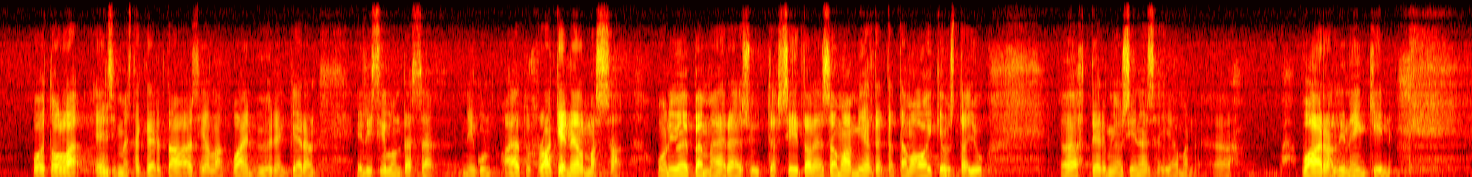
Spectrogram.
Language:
Finnish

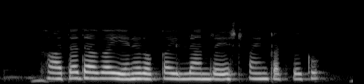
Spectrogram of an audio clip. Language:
Kannada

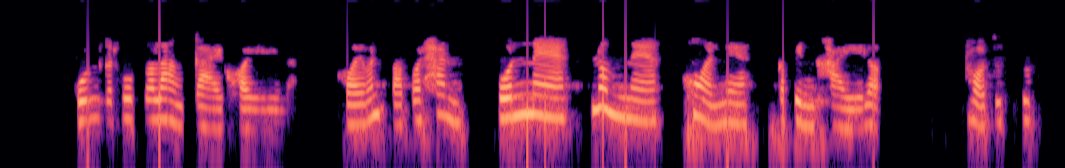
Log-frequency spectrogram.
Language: Thai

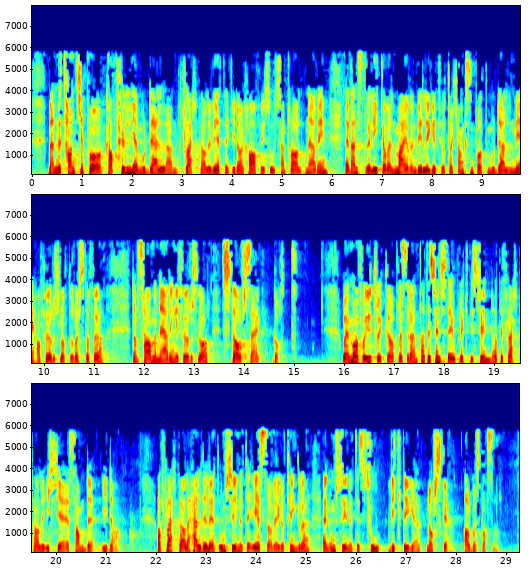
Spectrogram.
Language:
Norwegian Nynorsk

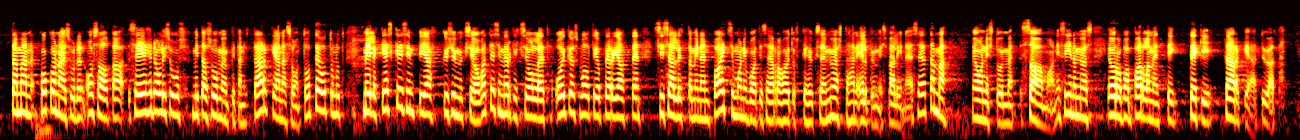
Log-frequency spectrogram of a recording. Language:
Finnish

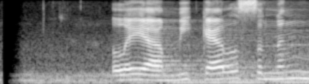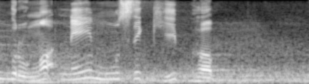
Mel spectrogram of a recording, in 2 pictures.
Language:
Javanese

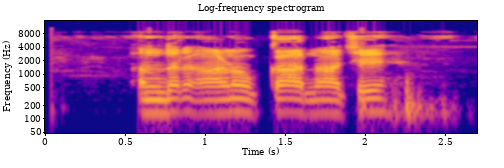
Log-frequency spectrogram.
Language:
Goaria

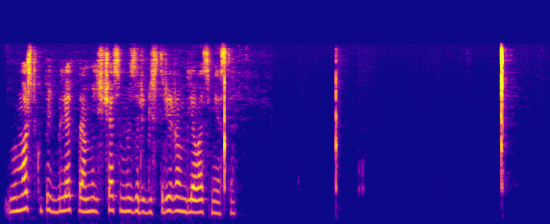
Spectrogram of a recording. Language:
Russian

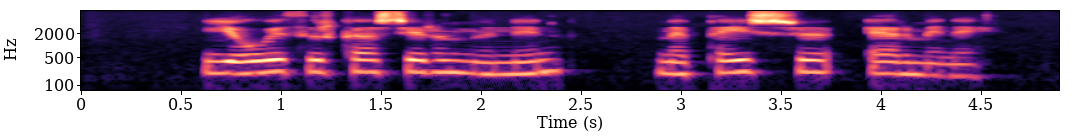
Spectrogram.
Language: Icelandic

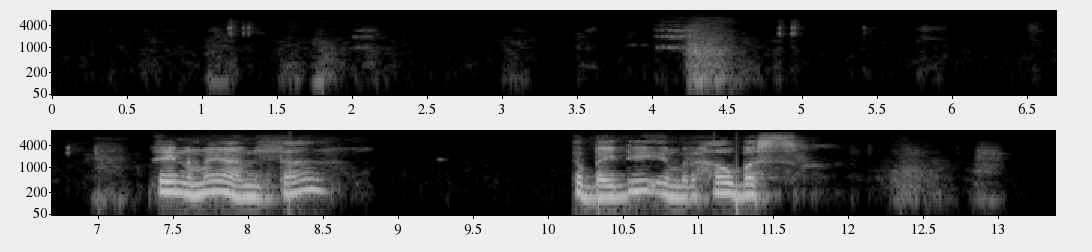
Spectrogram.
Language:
Musgu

